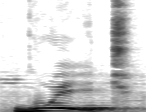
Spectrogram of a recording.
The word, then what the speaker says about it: great: This on also from uvula, great, great, not great, great.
